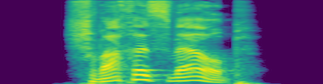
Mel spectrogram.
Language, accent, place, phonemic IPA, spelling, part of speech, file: German, Germany, Berlin, /ˈʃvaxəs vɛʁp/, schwaches Verb, noun, De-schwaches Verb.ogg
- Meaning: weak verb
